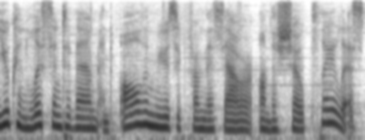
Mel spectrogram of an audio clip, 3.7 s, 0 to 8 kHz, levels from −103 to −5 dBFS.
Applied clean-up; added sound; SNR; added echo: neural separator model SepFormer DNS4.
